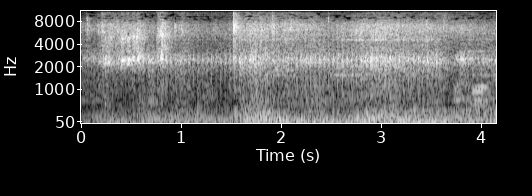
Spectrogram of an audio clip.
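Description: Wright StreetLite Max micro-hybrid single-deck bus pulling away, heard from inside the saloon: a few sharp knocks in the first second and a half, then a low engine rumble that builds and holds as the bus moves off.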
